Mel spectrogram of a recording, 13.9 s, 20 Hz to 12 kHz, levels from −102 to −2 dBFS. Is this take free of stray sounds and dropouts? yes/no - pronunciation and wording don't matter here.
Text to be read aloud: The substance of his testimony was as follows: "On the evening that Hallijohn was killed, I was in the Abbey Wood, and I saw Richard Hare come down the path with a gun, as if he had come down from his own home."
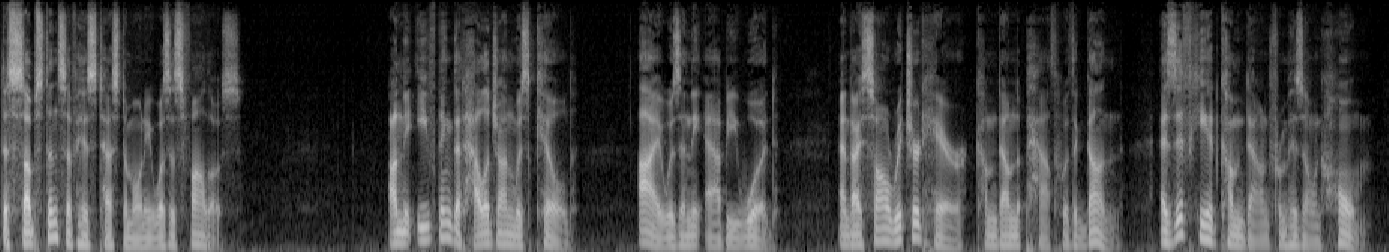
yes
